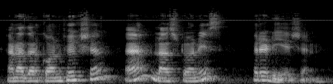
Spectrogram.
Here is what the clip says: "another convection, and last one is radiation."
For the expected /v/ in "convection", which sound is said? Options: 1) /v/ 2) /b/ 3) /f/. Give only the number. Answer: 3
